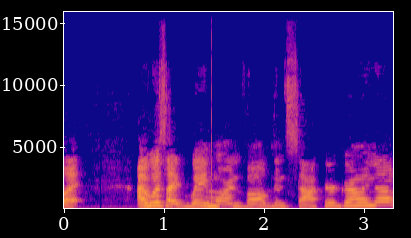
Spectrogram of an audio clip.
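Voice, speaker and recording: Speaking at a moderate pace, a woman has a New Jersey accent. Her intonation is fairly even. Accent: New Jersey American. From New Jersey (Somerset County, Central Jersey). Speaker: professional basketball player. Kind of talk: casual interview.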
